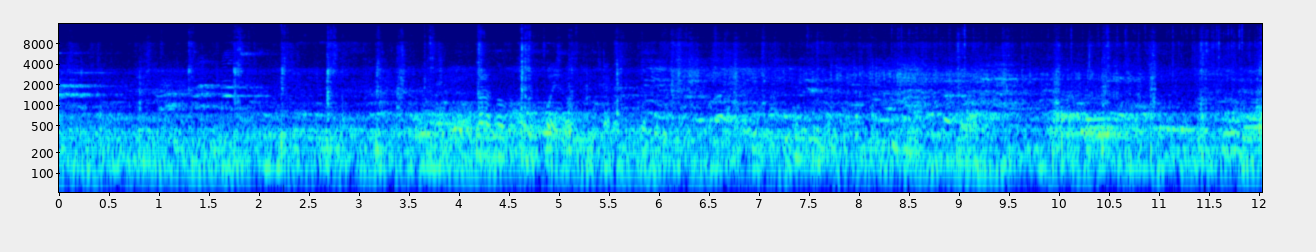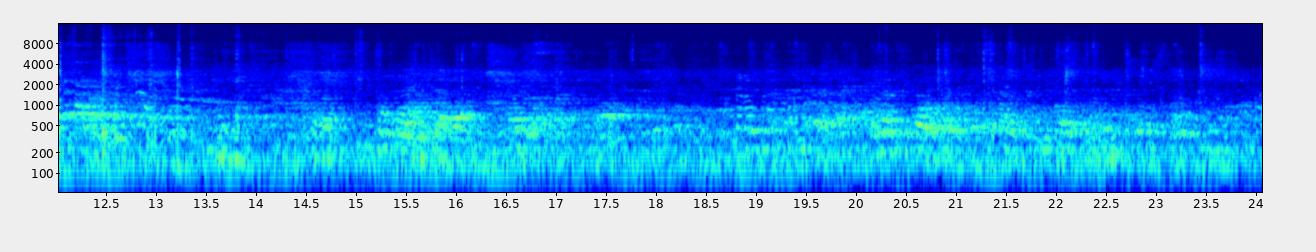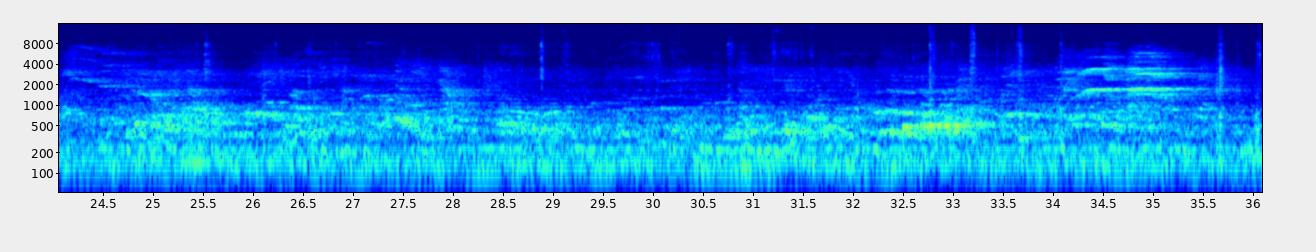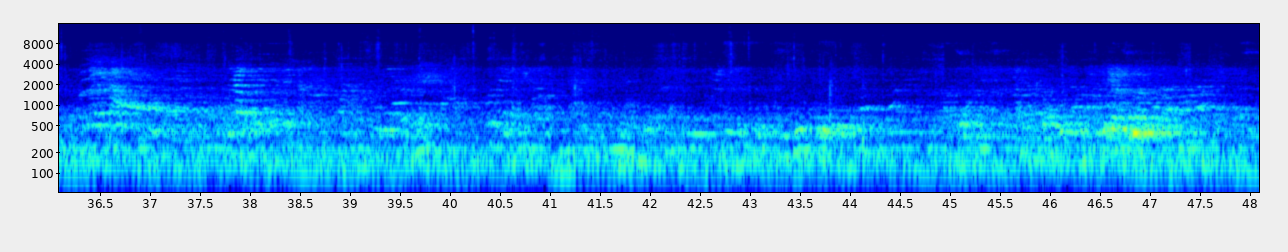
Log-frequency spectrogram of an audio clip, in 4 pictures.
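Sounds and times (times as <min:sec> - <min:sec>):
indistinct chatter of voices: 0:00.0 - 0:48.0.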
